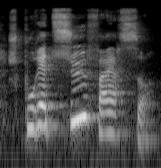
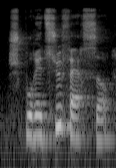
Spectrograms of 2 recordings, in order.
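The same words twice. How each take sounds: First: "Je pourrais-tu faire ça?" said slowly, louder, leaning on "pourrais-tu"; slow stressed example. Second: Said in the usual way. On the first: Shown as a demonstration. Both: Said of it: "on va souvent dire".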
